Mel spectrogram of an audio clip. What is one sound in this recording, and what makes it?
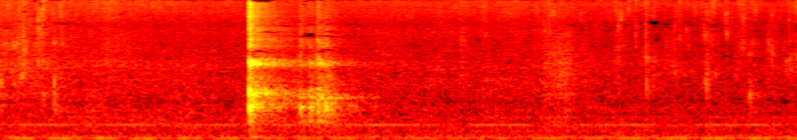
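A wooden spoon stirs thick sauce in a metal pot.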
